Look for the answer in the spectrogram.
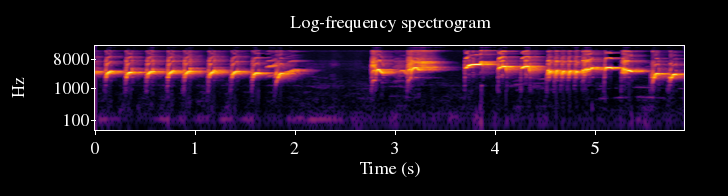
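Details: Greater green leafbird singing as a lure to stir up other leafbirds: a run of about ten repeated sharp chirping notes, a pause, then rapid high trills and whistled phrases.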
